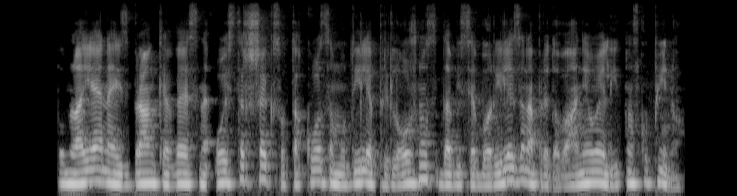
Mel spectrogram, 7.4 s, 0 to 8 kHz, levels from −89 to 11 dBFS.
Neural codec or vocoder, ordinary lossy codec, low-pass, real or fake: none; none; none; real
